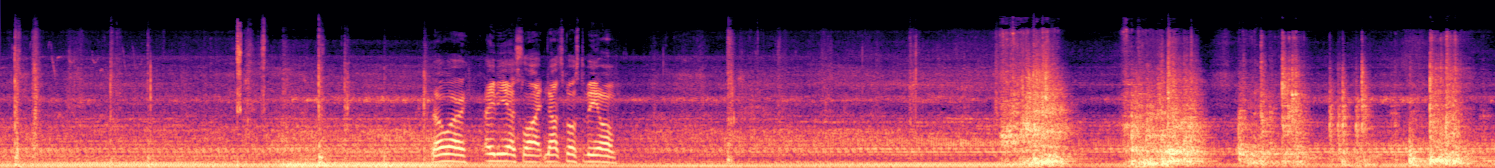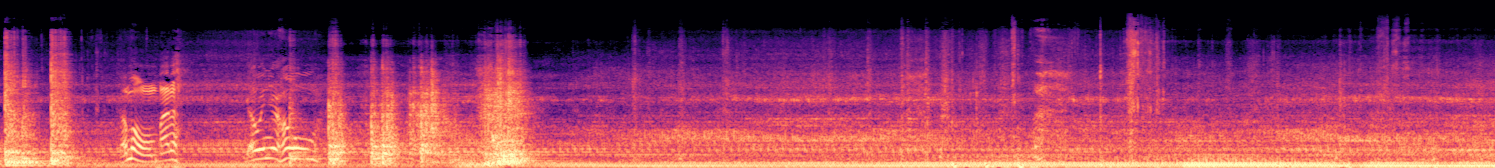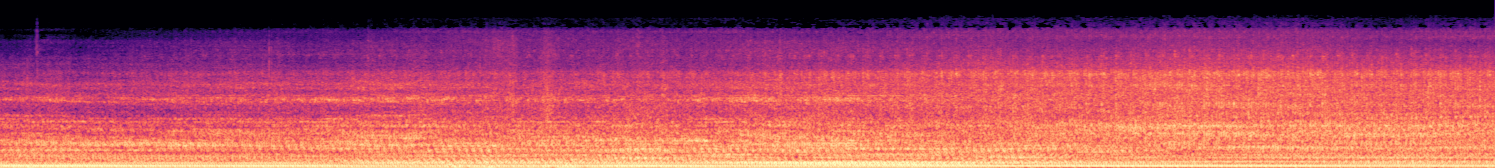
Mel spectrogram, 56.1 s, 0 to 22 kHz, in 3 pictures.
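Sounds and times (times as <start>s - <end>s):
diesel engine idling: 0.0s - 56.0s
loud metallic clank: 12.5s - 19.8s.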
